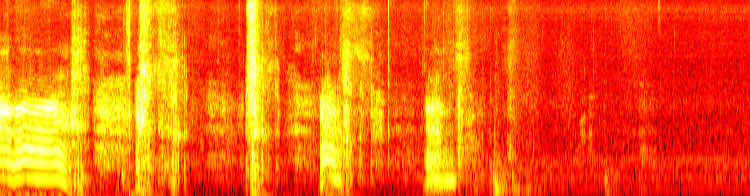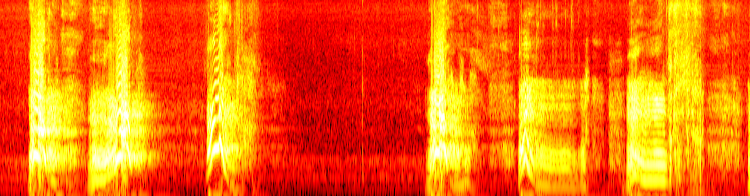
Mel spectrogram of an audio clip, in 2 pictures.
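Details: Poodle during grooming gives clusters of short harsh snaps and barks, with a quiet pause midway before the snarling bursts resume.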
